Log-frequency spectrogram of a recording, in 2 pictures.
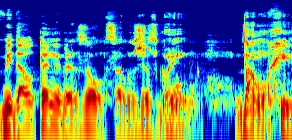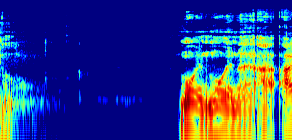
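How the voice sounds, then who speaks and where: Very deep and low in pitch, a man speaks with a Croatian accent and ordinary pitch variation. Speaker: testimonial giver, former sailor. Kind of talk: testimony. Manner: halting.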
